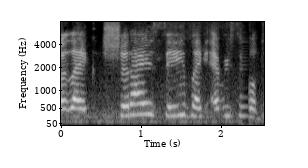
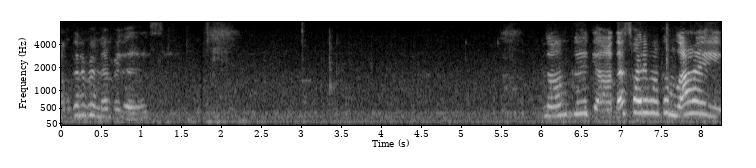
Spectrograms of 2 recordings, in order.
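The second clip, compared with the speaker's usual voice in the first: crying while talking, tearful. Thanking viewers for a donation on a live stream, crying while talking. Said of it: "I already knew I was gonna cry like this".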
